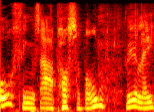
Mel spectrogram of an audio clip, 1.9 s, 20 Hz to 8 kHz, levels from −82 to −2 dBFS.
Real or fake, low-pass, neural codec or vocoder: real; 7.2 kHz; none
